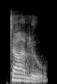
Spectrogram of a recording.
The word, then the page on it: tolu: Indian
